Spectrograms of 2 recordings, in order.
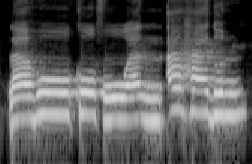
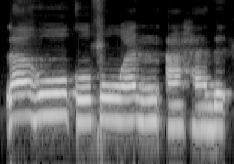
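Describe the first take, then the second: First: The last word ends with a vowel and n. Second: The last word ends on the d sound.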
